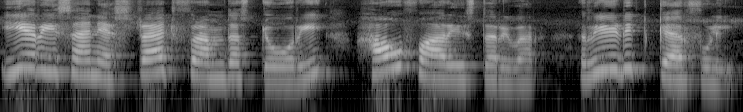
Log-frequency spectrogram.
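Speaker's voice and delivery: slow, deliberate read-aloud of an English exercise; careful dictation pace; slow textbook reading. Acted. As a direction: read each word out clearly for the class. Reads instruction slowly.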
